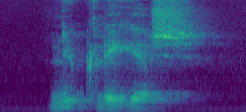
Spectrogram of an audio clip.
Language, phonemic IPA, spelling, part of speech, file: Dutch, /ˈnykleːjʏs/, nucleus, noun, Nl-nucleus.ogg
- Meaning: nucleus, core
